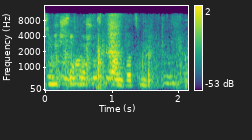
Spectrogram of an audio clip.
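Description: Indistinct voices of people talking nearby, with no clear words.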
